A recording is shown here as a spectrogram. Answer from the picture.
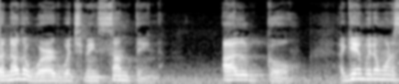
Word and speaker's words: algo: word which means something al go again we don't want to say all go it doesn't like all go like everybody go to get something to get something to eat but it's pronounced shorter algo quiero comer algo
